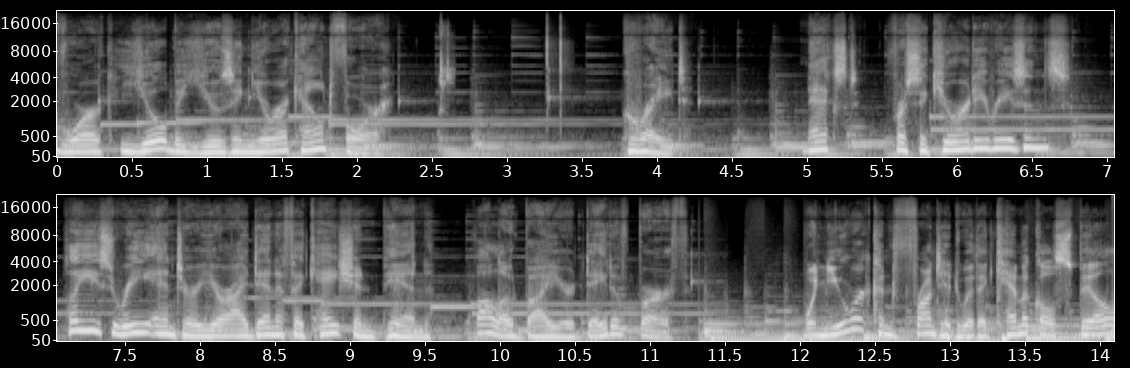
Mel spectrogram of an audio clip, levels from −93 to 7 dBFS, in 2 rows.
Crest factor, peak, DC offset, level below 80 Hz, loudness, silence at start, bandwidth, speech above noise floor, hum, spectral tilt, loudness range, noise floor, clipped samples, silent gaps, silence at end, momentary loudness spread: 12 dB; 0 dBFS; under 0.1%; -28 dBFS; -12 LUFS; 0 s; 18 kHz; 21 dB; none; -6 dB/octave; 6 LU; -32 dBFS; under 0.1%; none; 0 s; 13 LU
